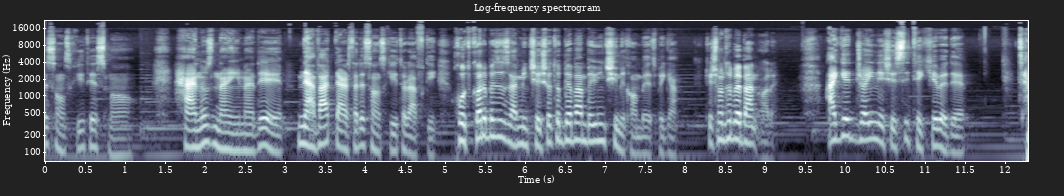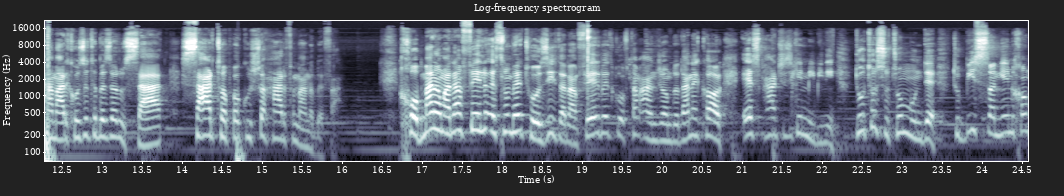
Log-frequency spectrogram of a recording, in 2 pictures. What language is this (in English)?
Persian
